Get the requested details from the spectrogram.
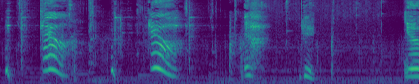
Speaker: excuse me I sneezed it I sneezed it excuse me I got to sneeze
